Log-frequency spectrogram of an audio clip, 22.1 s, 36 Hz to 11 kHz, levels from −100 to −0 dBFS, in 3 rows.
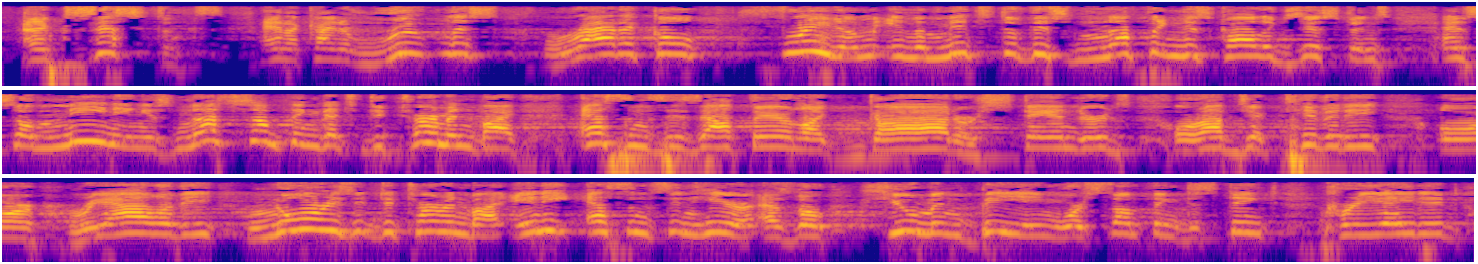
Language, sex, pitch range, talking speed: English, male, 230-315 Hz, 145 wpm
